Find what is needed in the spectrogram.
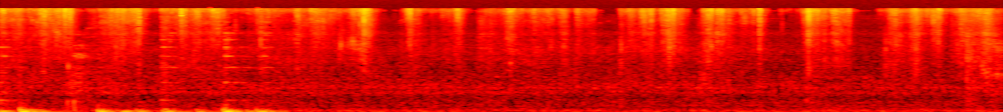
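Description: Wet hands working a sticky sourdough dough in a ceramic bowl: a run of soft, irregular thuds and handling noises for about three seconds, then only faint rustling.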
